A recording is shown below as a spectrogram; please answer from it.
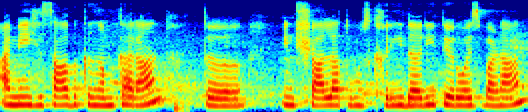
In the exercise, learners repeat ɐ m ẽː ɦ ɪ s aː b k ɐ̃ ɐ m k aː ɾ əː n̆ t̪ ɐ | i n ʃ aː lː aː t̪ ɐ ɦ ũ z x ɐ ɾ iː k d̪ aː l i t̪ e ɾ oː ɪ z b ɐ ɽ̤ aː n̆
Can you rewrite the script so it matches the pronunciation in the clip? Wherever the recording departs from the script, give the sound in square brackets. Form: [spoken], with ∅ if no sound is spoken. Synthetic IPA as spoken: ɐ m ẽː ɦ ɪ s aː b k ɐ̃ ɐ m k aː ɾ [aː] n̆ t̪ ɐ | [ɪ] n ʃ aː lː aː t̪ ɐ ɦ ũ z x ɐ ɾ iː [∅] d̪ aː [ɾ] i t̪ e ɾ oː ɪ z b ɐ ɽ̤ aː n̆

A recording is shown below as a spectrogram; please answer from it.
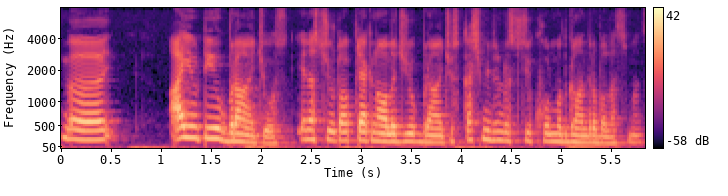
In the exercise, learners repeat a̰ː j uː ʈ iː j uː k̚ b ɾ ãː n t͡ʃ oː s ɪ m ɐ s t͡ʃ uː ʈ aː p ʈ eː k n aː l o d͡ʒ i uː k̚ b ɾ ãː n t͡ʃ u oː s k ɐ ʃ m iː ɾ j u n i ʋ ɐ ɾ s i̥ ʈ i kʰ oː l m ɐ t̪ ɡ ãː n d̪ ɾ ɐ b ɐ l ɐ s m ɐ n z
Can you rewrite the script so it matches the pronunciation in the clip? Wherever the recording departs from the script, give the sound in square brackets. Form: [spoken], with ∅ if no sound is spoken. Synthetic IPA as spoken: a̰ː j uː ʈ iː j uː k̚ b ɾ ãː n t͡ʃ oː s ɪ [n] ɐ s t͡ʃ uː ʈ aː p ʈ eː k n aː l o d͡ʒ i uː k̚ b ɾ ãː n t͡ʃ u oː s k ɐ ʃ m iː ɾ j u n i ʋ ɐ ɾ s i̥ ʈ i kʰ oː l m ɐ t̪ ɡ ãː n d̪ ɾ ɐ b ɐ l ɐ s m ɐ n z

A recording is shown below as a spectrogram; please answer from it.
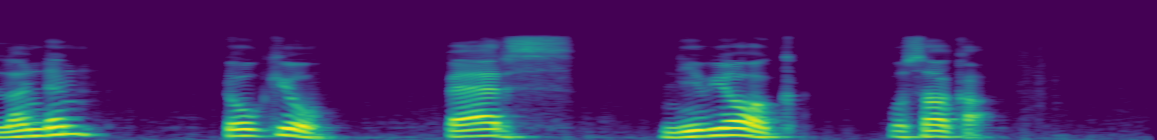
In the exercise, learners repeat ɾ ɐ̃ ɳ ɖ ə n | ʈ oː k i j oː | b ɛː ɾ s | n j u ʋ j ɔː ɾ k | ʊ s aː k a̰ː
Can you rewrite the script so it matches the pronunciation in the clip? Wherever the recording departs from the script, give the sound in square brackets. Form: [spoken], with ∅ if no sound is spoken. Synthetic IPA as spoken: [l] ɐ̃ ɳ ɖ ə n | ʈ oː k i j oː | [p] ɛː ɾ s | n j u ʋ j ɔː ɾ k | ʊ s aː k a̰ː

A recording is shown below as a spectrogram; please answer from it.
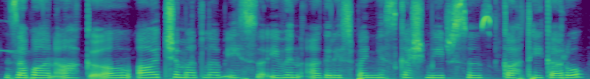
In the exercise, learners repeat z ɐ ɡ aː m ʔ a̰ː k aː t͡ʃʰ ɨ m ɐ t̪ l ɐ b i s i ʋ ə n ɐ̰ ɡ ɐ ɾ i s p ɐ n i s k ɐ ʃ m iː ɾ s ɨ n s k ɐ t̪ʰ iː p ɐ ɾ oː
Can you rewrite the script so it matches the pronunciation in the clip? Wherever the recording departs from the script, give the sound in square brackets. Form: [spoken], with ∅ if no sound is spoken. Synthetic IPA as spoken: z ɐ [b] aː [n] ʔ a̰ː k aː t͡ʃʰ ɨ m ɐ t̪ l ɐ b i s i ʋ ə n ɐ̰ ɡ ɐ ɾ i s p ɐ n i s k ɐ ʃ m iː ɾ s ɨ n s k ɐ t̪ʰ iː [k] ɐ ɾ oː

